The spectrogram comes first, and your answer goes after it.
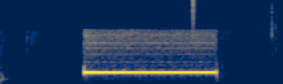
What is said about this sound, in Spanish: perdimos la llamada con Vladimir Turro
